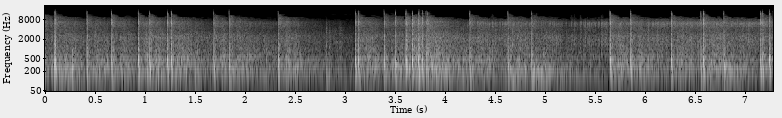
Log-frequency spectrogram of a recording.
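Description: Fireworks display: sharp bangs going off several times a second at irregular intervals, with continuous crackling filling the gaps between them.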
